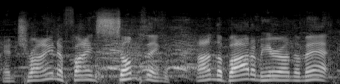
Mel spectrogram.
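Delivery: fast, lively fight call; play-by-play commentary. Acted. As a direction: call the action live. Live MMA play-by-play.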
